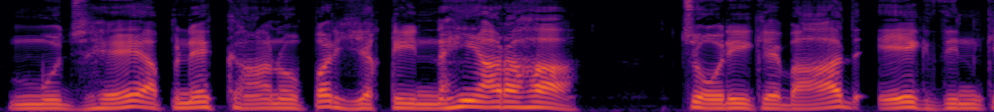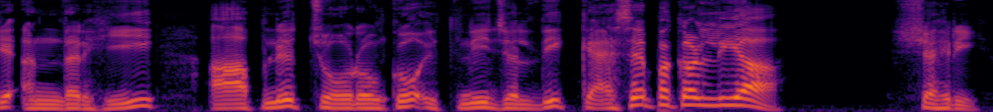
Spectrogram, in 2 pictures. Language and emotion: Urdu, surprised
